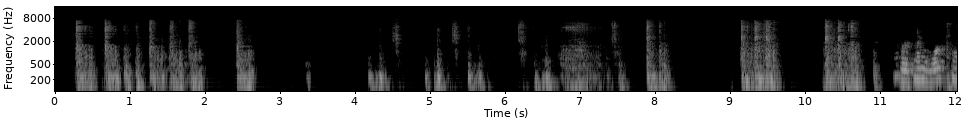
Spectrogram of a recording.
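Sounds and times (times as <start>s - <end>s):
manual typewriter clacking: 9.2s - 10.9s.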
